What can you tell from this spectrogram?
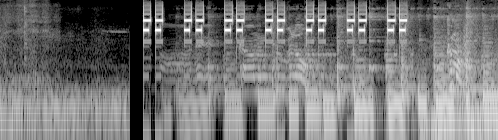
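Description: Electronic alarm clock going off: loud double beeps, seven pairs evenly spaced a little over half a second apart, starting about two seconds in and stopping about six seconds in. Music comes in near the end.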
